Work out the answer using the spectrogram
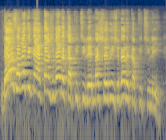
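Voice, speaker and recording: Animated high-voiced woman hosting call-ins. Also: fast talker. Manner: animated, repeats phrases, playful. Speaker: live-stream advice host. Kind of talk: live call-in chat.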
